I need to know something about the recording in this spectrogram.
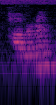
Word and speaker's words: Haberman: Is it Ms. Haberman? Yes. I want to say it right. Haberman? Yes. So when you arrived, and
